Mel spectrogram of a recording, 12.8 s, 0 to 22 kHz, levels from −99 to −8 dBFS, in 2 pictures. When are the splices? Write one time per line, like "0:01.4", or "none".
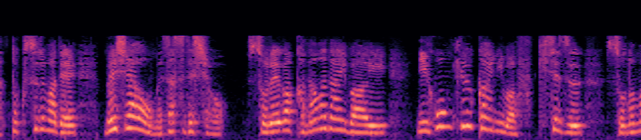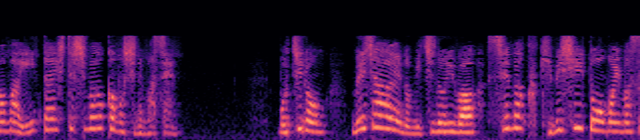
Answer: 0:02.4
